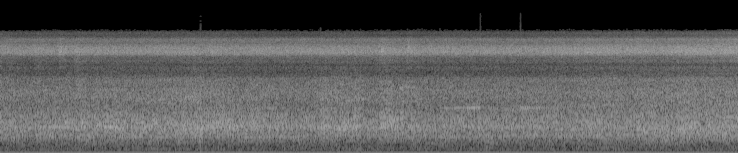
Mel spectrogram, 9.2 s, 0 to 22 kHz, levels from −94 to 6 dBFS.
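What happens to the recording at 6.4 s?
At 6.4 s you're inside a chunks-out-of-order fault running from 5.5 to 6.5 s. A 500 ms chunk arrived one chunk late, so the two half-second pieces play swapped. Nothing's missing, but that second sounds jumbled, with three hard joins.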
